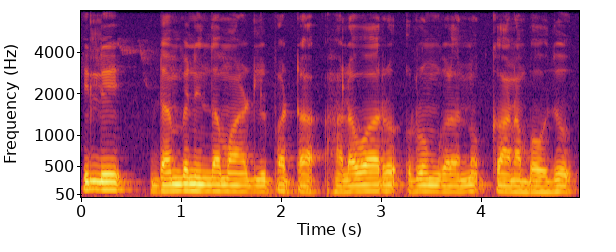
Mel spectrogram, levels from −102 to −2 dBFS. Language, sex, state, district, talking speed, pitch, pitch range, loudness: Kannada, male, Karnataka, Koppal, 95 wpm, 100 Hz, 95-105 Hz, -15 LUFS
